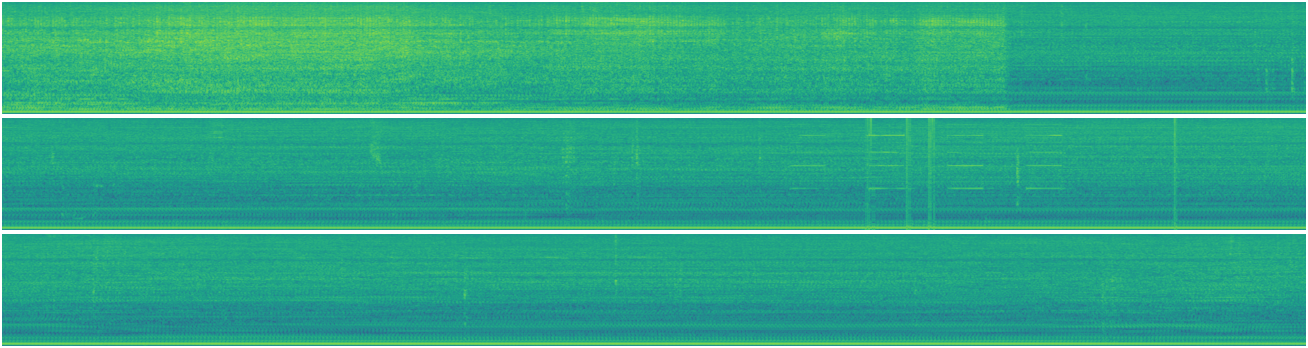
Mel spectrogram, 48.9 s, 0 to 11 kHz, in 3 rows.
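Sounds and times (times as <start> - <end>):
diesel engine idling: 0.0 - 48.9
electronic beeps: 26.2 - 29.6.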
